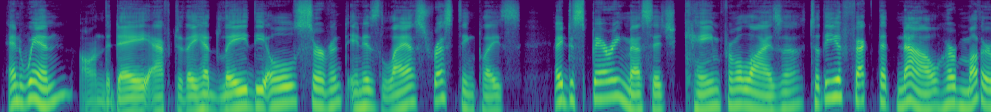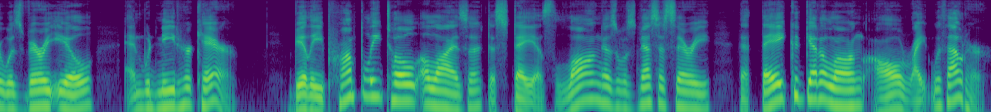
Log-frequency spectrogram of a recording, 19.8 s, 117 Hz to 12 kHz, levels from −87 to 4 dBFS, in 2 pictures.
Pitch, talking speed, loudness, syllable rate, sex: 140 Hz, 170 wpm, -18 LUFS, 4.4 syllables/s, male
